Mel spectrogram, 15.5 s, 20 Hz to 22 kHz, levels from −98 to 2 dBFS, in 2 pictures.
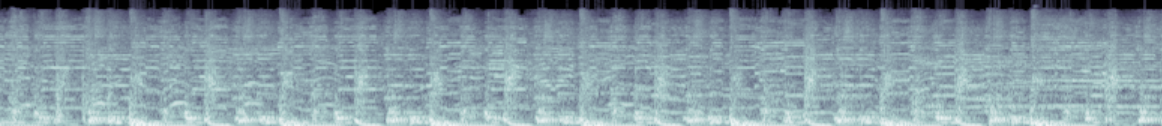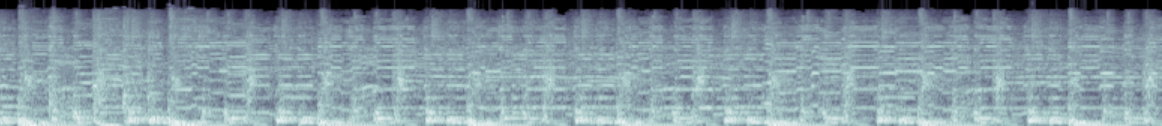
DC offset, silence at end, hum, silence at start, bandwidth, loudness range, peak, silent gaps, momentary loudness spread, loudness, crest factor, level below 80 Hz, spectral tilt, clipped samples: under 0.1%; 0 s; none; 0 s; 17.5 kHz; 1 LU; 0 dBFS; none; 2 LU; -9 LUFS; 8 dB; -18 dBFS; -4 dB/octave; 0.3%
